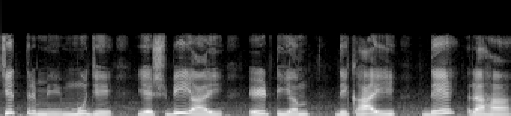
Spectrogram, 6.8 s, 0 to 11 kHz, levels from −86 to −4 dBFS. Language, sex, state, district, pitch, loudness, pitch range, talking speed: Hindi, female, Madhya Pradesh, Katni, 220 Hz, -16 LUFS, 215-240 Hz, 80 wpm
